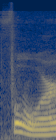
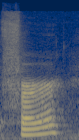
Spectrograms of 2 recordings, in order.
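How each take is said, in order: First: The vowel is a full 'or' sound. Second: The vowel is a reduced 'ur' sound. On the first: This is how the spelling looks. "this looks like, you know, like for" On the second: This is how the word is actually said. "but you pronounce it fur"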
